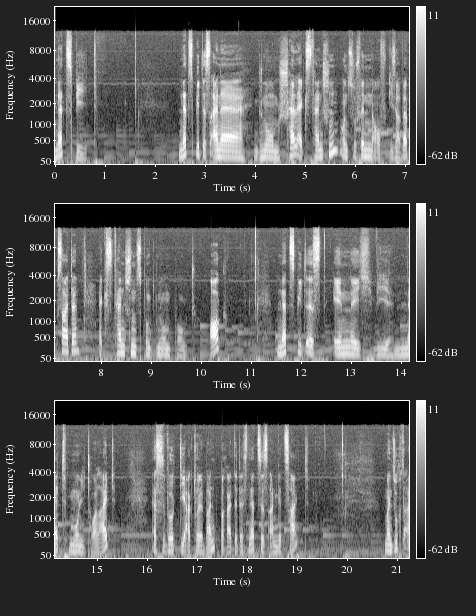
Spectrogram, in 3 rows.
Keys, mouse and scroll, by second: 5.4-7.6 drag, 8.0-10.0 drag, 10.5 click, 11.0 click, 18.4 click.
